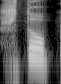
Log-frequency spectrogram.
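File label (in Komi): "штоп", Komi, female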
